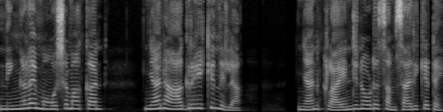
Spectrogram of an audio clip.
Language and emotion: Malayalam, fearful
